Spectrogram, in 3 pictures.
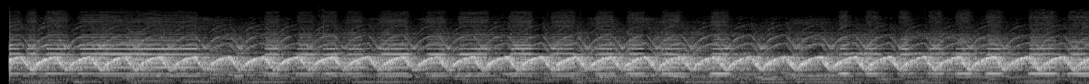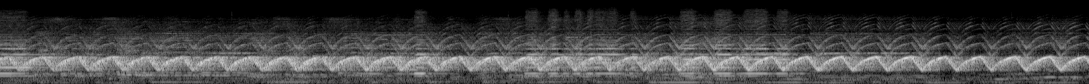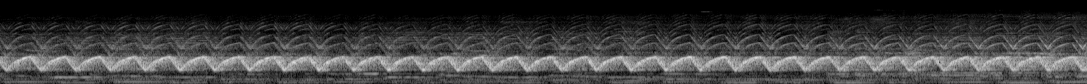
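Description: Emergency vehicle siren sounding loudly in a fast, repeating up-and-down yelp, several cycles a second, held steadily throughout.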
